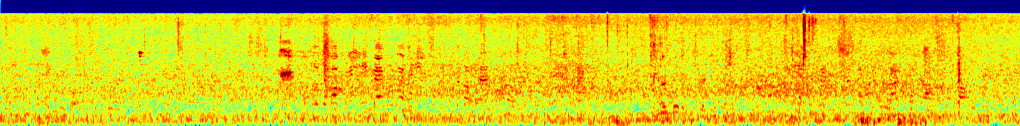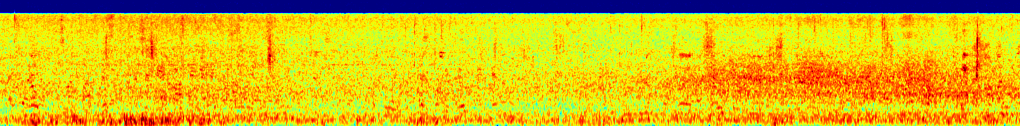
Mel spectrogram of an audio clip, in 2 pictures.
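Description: Wind blows and rumbles outdoors.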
